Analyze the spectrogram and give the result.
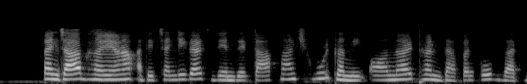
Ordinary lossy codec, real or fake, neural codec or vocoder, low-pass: AAC, 48 kbps; fake; codec, 16 kHz, 0.5 kbps, X-Codec, HuBERT features, trained on general audio; 5.4 kHz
